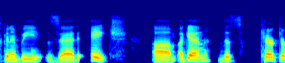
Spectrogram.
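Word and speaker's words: Ж: The pronunciation is zh, which is similar to the S in leisure or the G in beige.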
